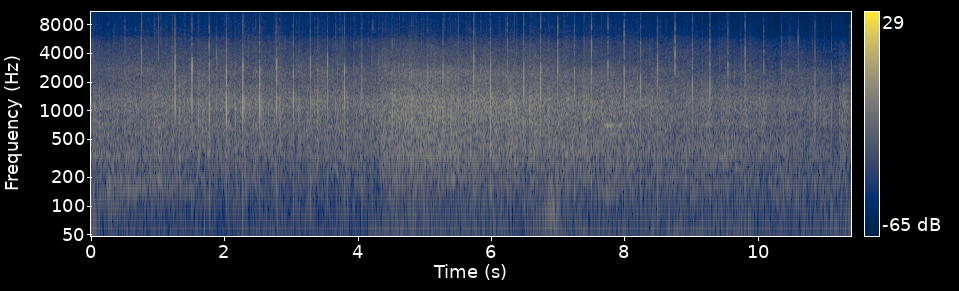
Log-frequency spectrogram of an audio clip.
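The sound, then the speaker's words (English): A crowd breaks into steady applause for the Bible study leaders and teachers, many hands clapping in a dense, continuous patter that holds for several seconds with sharper individual claps standing out, then gradually thins. “And now you can all give a round of applause, except for children if you're holding something.”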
